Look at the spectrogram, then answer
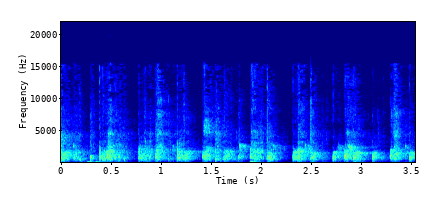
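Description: A church congregation clapping together in rhythmic rounds during a wedding service, the claps sharp and close, roughly steady in tempo with brief pauses between groups.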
